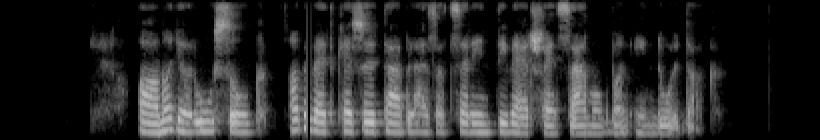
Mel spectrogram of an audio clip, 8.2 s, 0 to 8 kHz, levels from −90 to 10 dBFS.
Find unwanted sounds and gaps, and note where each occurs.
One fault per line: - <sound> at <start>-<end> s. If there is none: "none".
- dropout at 3.1-3.1 s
